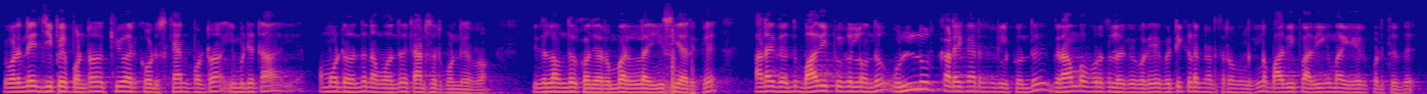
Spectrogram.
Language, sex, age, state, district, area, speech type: Tamil, male, 30-45, Tamil Nadu, Tiruvarur, rural, spontaneous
